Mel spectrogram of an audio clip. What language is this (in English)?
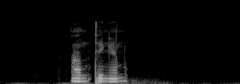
Swedish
